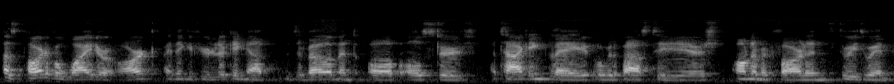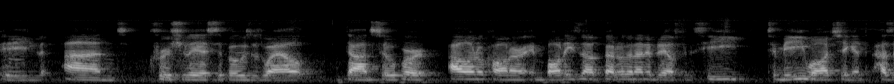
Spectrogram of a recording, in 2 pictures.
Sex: male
